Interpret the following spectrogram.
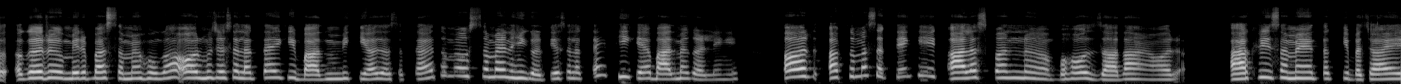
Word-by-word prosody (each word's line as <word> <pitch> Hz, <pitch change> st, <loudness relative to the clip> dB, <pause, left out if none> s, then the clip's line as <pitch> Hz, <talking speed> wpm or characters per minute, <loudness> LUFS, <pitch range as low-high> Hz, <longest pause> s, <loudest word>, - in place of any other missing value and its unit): अगर 295 Hz, +4 st, +4 dB
मेरे 275 Hz, +1 st, +1 dB
पास 285 Hz, 0 st, +1 dB
समय 275 Hz, -1 st, -2 dB
होगा 280 Hz, +4 st, 0 dB
और 295 Hz, +1 st, +5 dB
मुझे 300 Hz, +1 st, 0 dB
ऐसा 300 Hz, +1 st, -2 dB
लगता 275 Hz, +1 st, -2 dB
है 315 Hz, 0 st, -1 dB
कि 305 Hz, 0 st, -4 dB
बाद 225 Hz, +1 st, +2 dB
में 255 Hz, 0 st, -2 dB
भी 275 Hz, -, -3 dB
किया 255 Hz, -3 st, -2 dB
जा 260 Hz, -1 st, -1 dB
सकता 245 Hz, +1 st, -7 dB
है, 285 Hz, +4 st, -2 dB
तो 415 Hz, +5 st, -13 dB
मैं 390 Hz, -1 st, -2 dB
उस 380 Hz, 0 st, -10 dB
समय 350 Hz, -1 st, +2 dB
नहीं 295 Hz, -3 st, +1 dB
करती। 245 Hz, 0 st, -3 dB
ऐसा 275 Hz, +2 st, -5 dB
लगता 275 Hz, +7 st, -7 dB
है 430 Hz, -, -11 dB
ठीक 360 Hz, -1 st, -2 dB
है, 280 Hz, 0 st, 0 dB
बाद 245 Hz, -2 st, +2 dB
में 275 Hz, 0 st, -4 dB
कर 230 Hz, -4 st, -4 dB
लेंगे। 230 Hz, +3 st, -16 dB, 0.5 s
और 355 Hz, +3 st, +6 dB
आप 310 Hz, +1 st, +2 dB
समझ 385 Hz, +3 st, -2 dB
सकते 375 Hz, -3 st, -6 dB
हैं 365 Hz, -, -3 dB
कि 410 Hz, -1 st, -9 dB
एक 365 Hz, -, -6 dB, 0.2 s
आलसपन 305 Hz, +1 st, +3 dB, 0.4 s
बहुत 270 Hz, +3 st, 0 dB
ज़्यादा 220 Hz, +2 st, +1 dB
है, 235 Hz, -2 st, -9 dB
और 225 Hz, 0 st, -6 dB, 0.6 s
आख़िरी 285 Hz, +6 st, +4 dB
समय 290 Hz, -2 st, +2 dB
तक 265 Hz, -1 st, -5 dB
की 275 Hz, -, -5 dB
बचाए 240 Hz, +2 st, +1 dB
280 Hz, 215 wpm, -21 LUFS, 250-315 Hz, 0.6 s, और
